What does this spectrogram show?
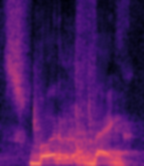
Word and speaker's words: Sberbank: So, I hope I am able to pronounce the correct ये Sberbank. S Spur नहीं है, S और B है.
